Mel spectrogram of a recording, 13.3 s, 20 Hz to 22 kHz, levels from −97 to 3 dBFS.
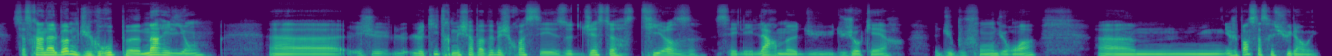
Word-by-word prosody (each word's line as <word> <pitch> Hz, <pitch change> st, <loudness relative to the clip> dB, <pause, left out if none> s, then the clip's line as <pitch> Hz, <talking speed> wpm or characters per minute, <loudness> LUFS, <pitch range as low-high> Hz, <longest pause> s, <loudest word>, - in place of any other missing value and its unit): Ça -, -, -6 dB
sera 145 Hz, +3 st, +4 dB
un 145 Hz, -, +7 dB
album 165 Hz, +3 st, +9 dB
du 120 Hz, -1 st, +1 dB
groupe, 140 Hz, +4 st, +2 dB
heu, 105 Hz, -2 st, +4 dB
Marillion. 120 Hz, -4 st, +5 dB, 0.7 s
Heu, 100 Hz, 0 st, 0 dB
je 115 Hz, +1 st, -9 dB, 0.2 s
le 115 Hz, -, -12 dB
le 115 Hz, -3 st, -3 dB
titre 170 Hz, -2 st, -5 dB
m'échappe 130 Hz, +1 st, 0 dB
un 130 Hz, -, +3 dB
peu, 145 Hz, -, -3 dB
mais 145 Hz, -, 0 dB
je -, -, -5 dB
crois 140 Hz, -, -1 dB
que 140 Hz, -, -4 dB
c'est 110 Hz, -1 st, -3 dB
The 100 Hz, 0 st, -6 dB
Jester's 125 Hz, -6 st, -1 dB
Tears, 125 Hz, -9 st, -2 dB, 0.2 s
c'est 100 Hz, -, -8 dB
les 90 Hz, 0 st, -7 dB
larmes 100 Hz, -4 st, +1 dB
du 90 Hz, 0 st, -11 dB
du 95 Hz, +1 st, -12 dB
joker, 95 Hz, 0 st, -4 dB, 0.3 s
du 95 Hz, +4 st, -7 dB
bouffon 95 Hz, +1 st, -5 dB
du 100 Hz, -2 st, -3 dB
roi, 95 Hz, +10 st, -1 dB, 0.6 s
hem 95 Hz, 0 st, -1 dB
et -, -, -1 dB
je 105 Hz, -, -2 dB
pense, 170 Hz, -, +2 dB
ça -, -, 0 dB
serait 115 Hz, -, -4 dB
celui-là, 105 Hz, -4 st, -2 dB
oui. 80 Hz, -1 st, -8 dB
100 Hz, 190 wpm, -25 LUFS, 95-130 Hz, 0.7 s, album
